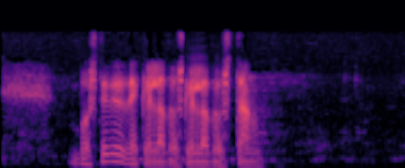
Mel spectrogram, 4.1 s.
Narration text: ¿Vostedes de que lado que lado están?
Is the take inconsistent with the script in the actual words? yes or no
no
